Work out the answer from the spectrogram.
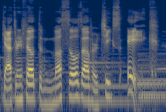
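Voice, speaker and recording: A woman hosting a gaming video, reading a visual novel aloud with expressive, casual, sweary commentary. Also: deep voice, unhurried. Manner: expressive, swearing, exclamatory asides. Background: faint game music.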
